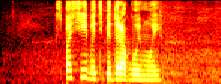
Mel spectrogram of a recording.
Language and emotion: Russian, neutral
